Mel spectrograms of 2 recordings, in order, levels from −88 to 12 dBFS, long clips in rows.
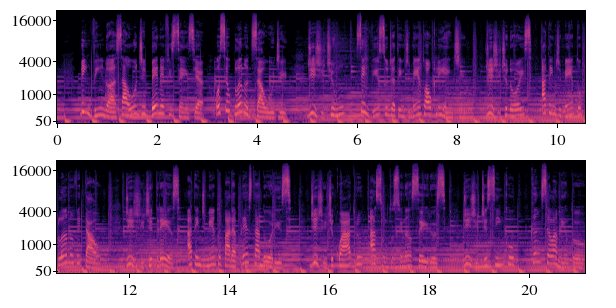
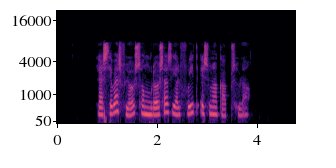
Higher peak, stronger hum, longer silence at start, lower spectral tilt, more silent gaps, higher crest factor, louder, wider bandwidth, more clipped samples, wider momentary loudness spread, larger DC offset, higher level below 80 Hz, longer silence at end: first, -6 dBFS vs -14 dBFS; neither; second, 0 s vs 0.8 s; first, -4.5 dB/octave vs -3 dB/octave; neither; about the same, 20 dB vs 18 dB; first, -27 LUFS vs -30 LUFS; first, over 20 kHz vs 8.4 kHz; neither; second, 6 LU vs 13 LU; neither; first, -36 dBFS vs -64 dBFS; second, 0 s vs 0.95 s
